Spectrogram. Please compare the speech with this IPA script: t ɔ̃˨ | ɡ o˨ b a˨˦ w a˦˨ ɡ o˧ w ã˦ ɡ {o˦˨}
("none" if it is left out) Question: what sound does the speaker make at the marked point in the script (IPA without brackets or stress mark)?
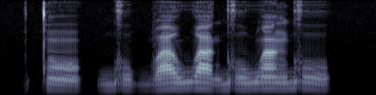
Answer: o˦˨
